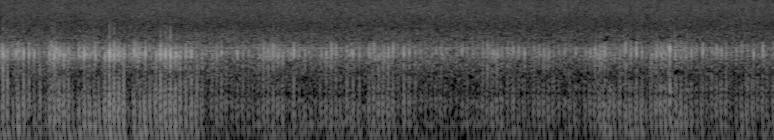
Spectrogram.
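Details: Continuous rumbling purr of kittens, pulsed and buzzy, a little louder in the first second then settling to a steady hum.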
